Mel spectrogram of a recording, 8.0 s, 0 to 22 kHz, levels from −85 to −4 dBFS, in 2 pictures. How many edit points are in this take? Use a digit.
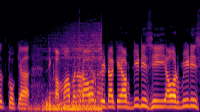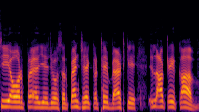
1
